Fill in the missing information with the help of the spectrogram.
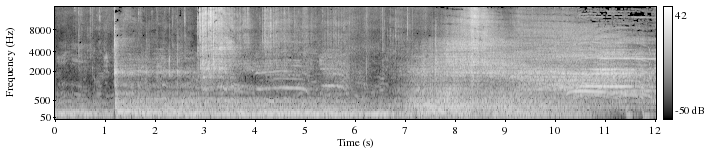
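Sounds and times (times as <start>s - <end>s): crowd shouting and cheering: 1.2s - 12.0s
loud club music: 9.0s - 12.0s.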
